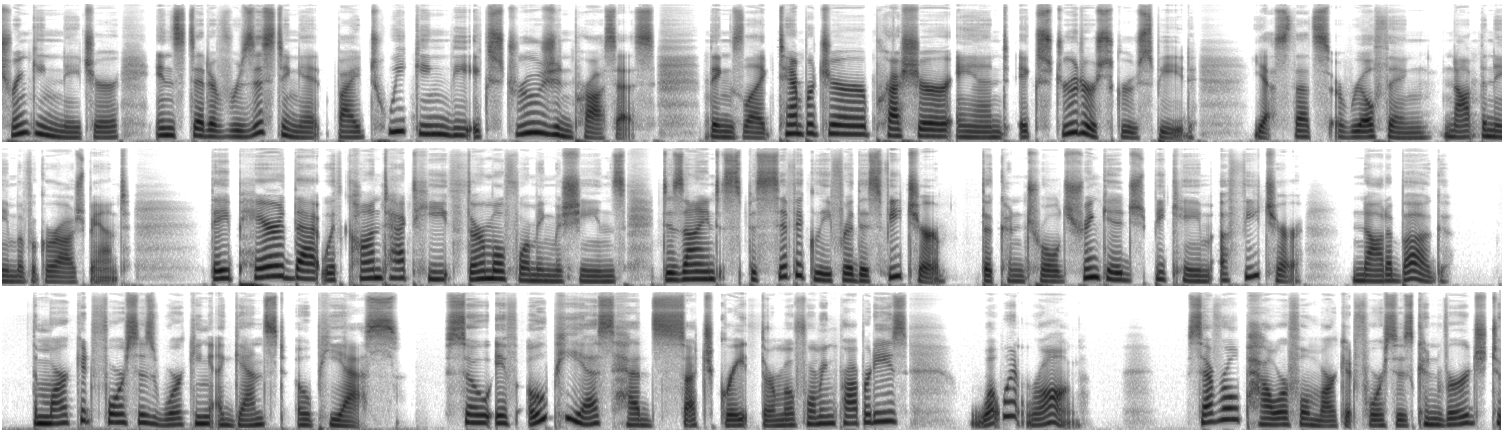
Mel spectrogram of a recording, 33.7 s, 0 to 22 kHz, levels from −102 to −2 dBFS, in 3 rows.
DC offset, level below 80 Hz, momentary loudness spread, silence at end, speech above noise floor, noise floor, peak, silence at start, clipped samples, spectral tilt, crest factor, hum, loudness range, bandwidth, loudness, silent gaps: under 0.1%; -46 dBFS; 9 LU; 0 s; 41 dB; -61 dBFS; -2 dBFS; 0 s; under 0.1%; -5 dB/octave; 18 dB; none; 4 LU; 20 kHz; -20 LUFS; none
